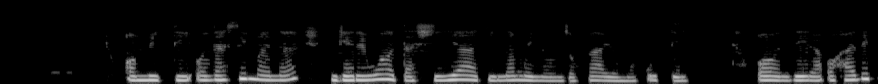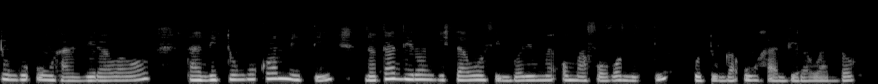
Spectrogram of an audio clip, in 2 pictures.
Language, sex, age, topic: Oshiwambo, female, 25-35, agriculture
